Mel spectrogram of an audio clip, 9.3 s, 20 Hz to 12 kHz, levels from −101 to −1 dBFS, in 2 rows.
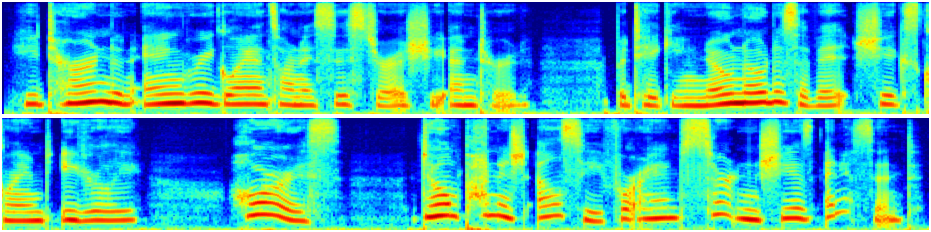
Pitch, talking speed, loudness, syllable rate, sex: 255 Hz, 200 wpm, -17 LUFS, 6.6 syllables/s, female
